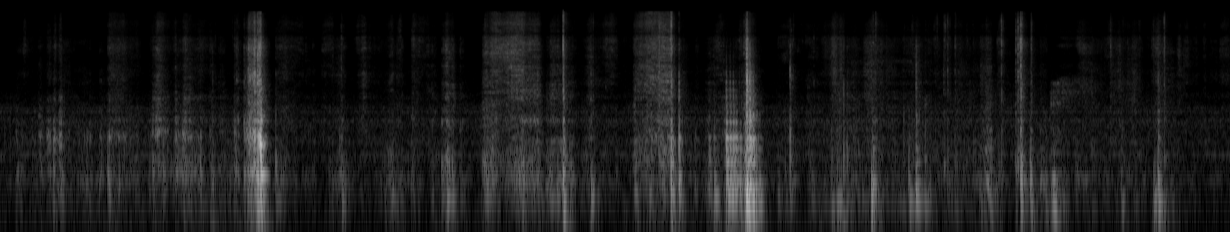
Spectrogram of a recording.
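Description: Close handling noises at a desk: paper or a plastic wrapper rustling and tearing, with scattered clicks and knocks. The loudest knocks come about two and a half seconds in and again about seven and a half seconds in.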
